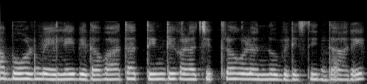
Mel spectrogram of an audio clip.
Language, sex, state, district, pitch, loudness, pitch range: Kannada, female, Karnataka, Bidar, 240 Hz, -13 LUFS, 230-250 Hz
